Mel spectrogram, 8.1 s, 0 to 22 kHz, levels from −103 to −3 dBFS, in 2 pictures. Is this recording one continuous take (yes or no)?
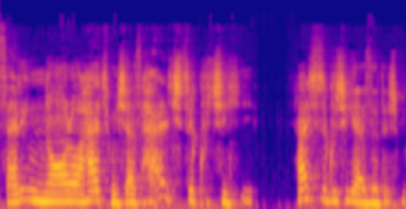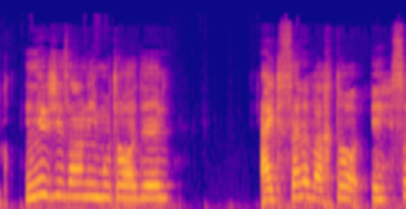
no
